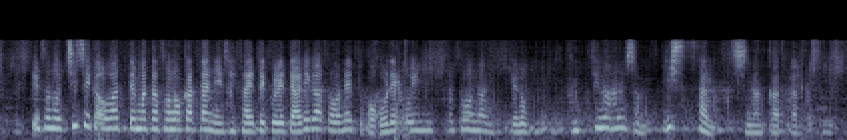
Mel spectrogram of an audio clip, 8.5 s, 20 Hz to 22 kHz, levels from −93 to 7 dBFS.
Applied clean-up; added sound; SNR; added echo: neural separator model SepFormer DNS4.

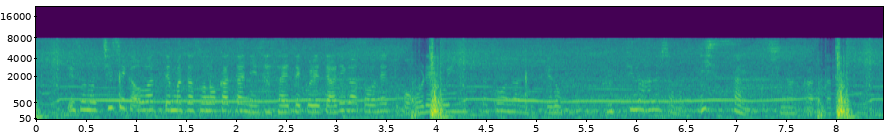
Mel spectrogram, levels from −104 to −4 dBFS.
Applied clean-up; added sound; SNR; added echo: none; Squeak; -2 dB; none.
